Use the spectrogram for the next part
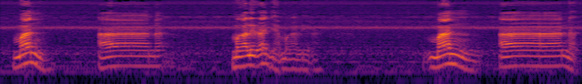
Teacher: Contoh idhar nun mati menghadapi alif hamzah, alif ya. Man ana, jelas nun sukunnya, dibaca jelas nunnya apabila bertemu dengan hamzah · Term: izhar halqi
